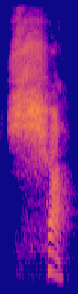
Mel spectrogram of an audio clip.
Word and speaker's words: chá: Eu leio chá. Chá. Então, CH, quando eu uso CH, ele tem um sonzinho para mim de X. É como se eu estivesse falando X com A, chá.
